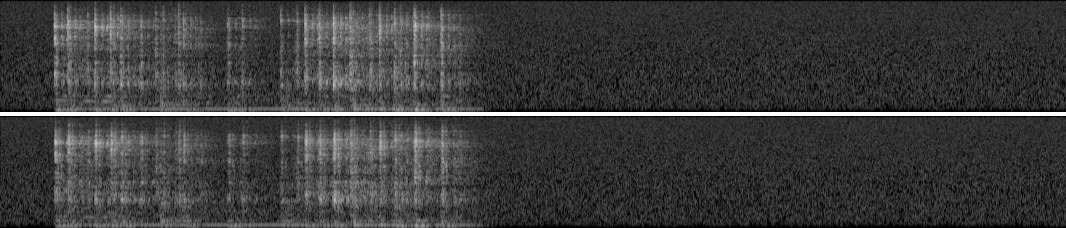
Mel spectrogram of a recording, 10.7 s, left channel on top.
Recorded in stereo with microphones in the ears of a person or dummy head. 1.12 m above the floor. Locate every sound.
0.5 s typing on a keyboard: 55° left (ahead or behind), 2 m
